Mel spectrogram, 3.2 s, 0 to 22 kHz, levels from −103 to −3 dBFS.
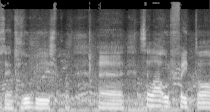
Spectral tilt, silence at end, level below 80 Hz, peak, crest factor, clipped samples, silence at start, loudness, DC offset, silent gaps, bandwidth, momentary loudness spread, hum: -6.5 dB/octave; 0 s; -30 dBFS; -2 dBFS; 12 dB; under 0.1%; 0 s; -15 LUFS; under 0.1%; none; over 20 kHz; 11 LU; none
